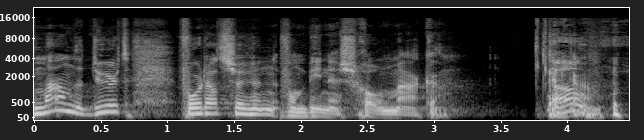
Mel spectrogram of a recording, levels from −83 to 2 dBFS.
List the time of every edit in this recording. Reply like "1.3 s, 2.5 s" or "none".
1.9 s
